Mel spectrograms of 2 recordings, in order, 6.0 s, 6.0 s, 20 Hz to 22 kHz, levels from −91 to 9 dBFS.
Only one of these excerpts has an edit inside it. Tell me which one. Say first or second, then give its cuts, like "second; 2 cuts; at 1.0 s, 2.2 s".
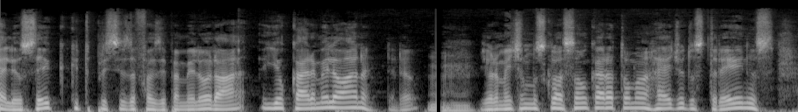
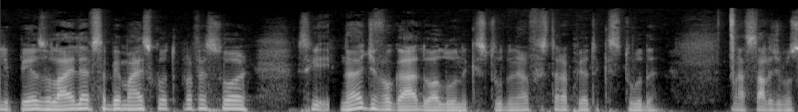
second; 2 cuts; at 2.5 s, 3.8 s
